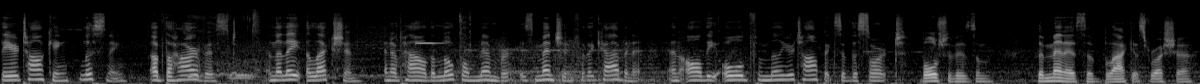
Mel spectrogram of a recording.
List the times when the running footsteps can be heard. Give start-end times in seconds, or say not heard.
not heard.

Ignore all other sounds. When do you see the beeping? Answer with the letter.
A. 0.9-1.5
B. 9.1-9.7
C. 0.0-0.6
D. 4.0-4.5
D.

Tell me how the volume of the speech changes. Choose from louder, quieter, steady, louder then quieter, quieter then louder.
steady.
